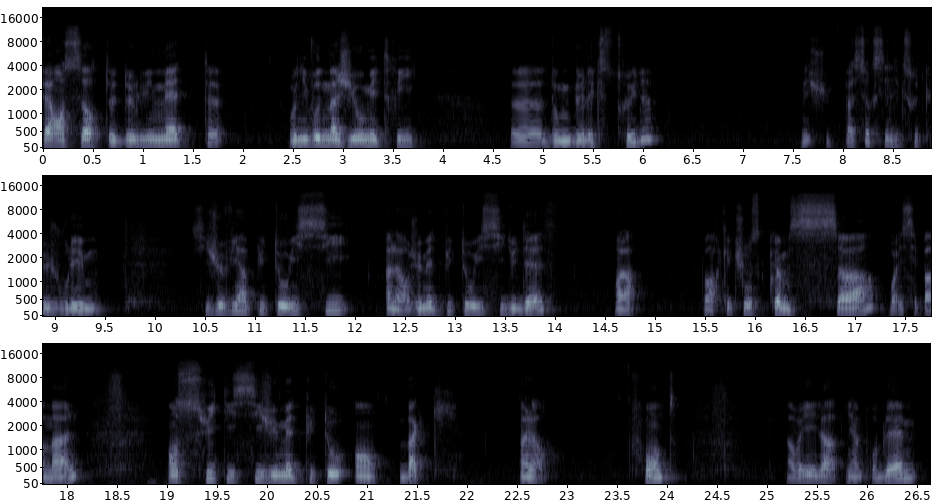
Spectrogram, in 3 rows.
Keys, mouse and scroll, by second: 5.8-25.0 drag, 25.0-26.6 middle drag.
